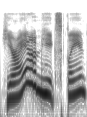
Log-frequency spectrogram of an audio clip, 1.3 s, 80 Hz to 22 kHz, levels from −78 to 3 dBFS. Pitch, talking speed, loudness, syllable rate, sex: 265 Hz, 230 wpm, -14 LUFS, 6.4 syllables/s, female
